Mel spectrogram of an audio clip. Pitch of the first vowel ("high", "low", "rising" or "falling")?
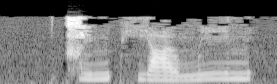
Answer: rising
